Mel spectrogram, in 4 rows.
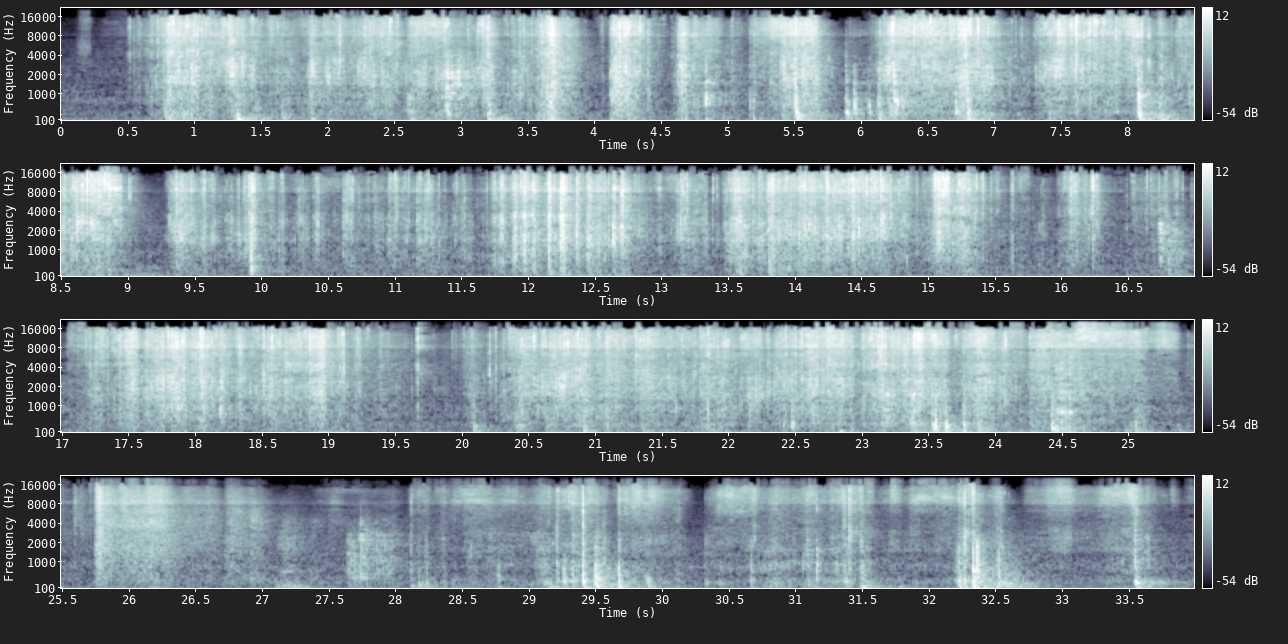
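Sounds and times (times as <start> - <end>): wrapping crinkling: 0.5 - 26.4.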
